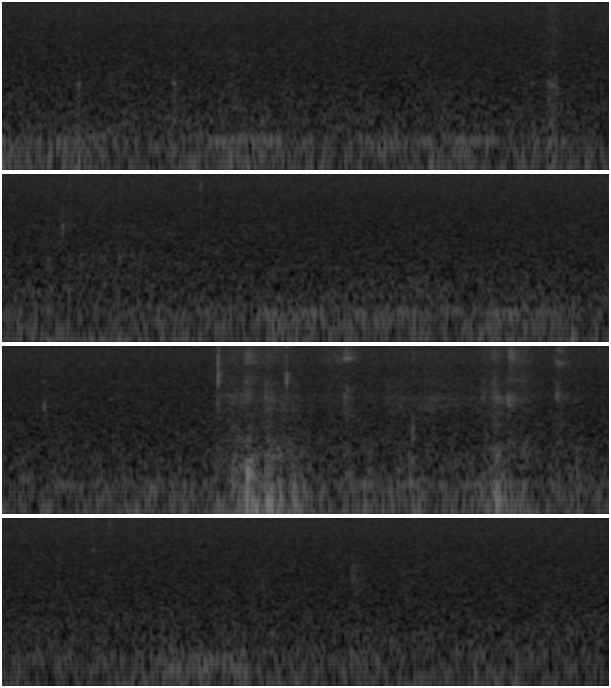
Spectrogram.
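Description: A cat purrs softly and steadily close by.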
